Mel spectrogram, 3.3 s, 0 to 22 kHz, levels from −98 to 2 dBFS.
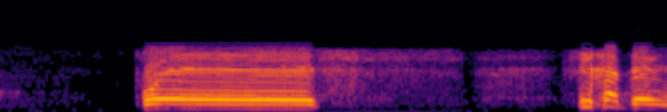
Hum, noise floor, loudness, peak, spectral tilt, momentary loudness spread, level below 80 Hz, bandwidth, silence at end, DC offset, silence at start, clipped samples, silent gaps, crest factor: none; -72 dBFS; -22 LUFS; -12 dBFS; -1.5 dB/octave; 7 LU; -86 dBFS; 4.2 kHz; 0 s; under 0.1%; 0.7 s; under 0.1%; none; 12 dB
